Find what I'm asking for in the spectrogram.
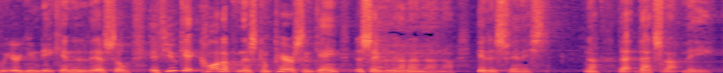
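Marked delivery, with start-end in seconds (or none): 3.8-5.5 low, soft self-reminder; quiet declaration. Shown as a demonstration. Answering the comparison game, quiet low declaration. 5.9-7.2 very low, soft dismissal; quiet refusal. Shown as a demonstration. Refusing the comparison game, quiet low self-talk.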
